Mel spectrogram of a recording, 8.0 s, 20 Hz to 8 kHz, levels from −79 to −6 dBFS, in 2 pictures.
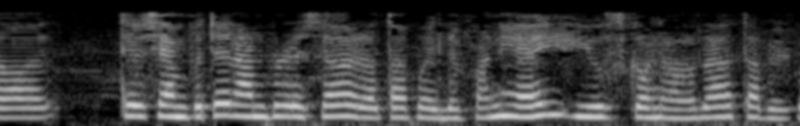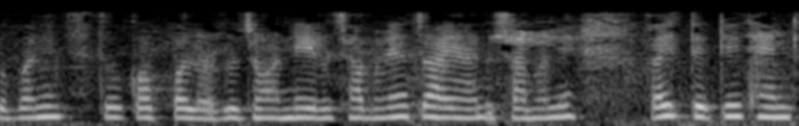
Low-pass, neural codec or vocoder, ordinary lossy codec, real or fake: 7.2 kHz; codec, 16 kHz in and 24 kHz out, 1.1 kbps, FireRedTTS-2 codec; MP3, 24 kbps; fake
